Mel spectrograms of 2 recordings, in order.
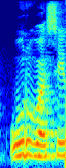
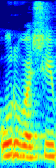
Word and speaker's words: उर्वशी: और ये उर्वशी है उर्वशी बोलोगे जो ये मात्रा रहती है ये जिस अक्षर पे लगी हुई होती है उससे पहले इसका उच्चारण होता है तो उर्वशी बोलेंगे हम इसे ठीक है अब इसके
